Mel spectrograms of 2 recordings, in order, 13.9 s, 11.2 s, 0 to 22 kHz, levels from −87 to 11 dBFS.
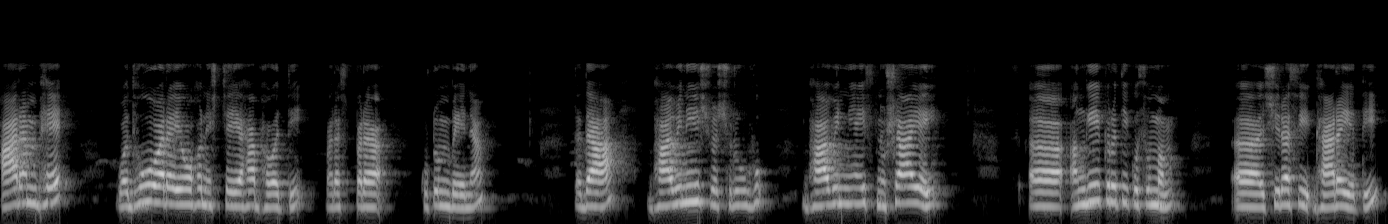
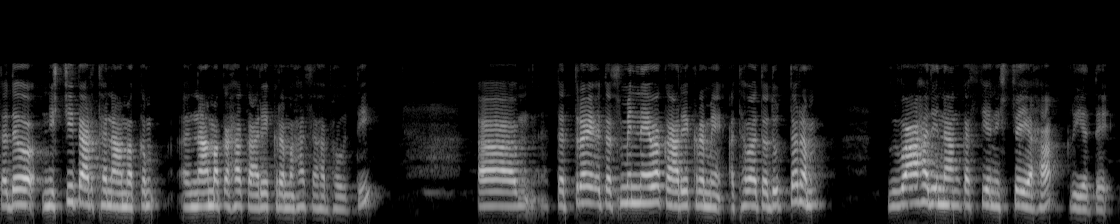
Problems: none marked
